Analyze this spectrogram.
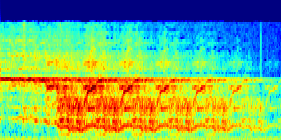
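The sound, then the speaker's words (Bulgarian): A white horse whinnies in a long, shrill, quavering cry that wavers up and down for a few seconds before slowly trailing off, fairly loud. “Литна с най-белия кон.”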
